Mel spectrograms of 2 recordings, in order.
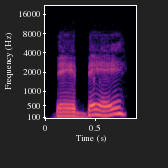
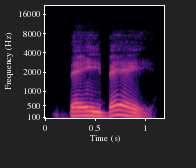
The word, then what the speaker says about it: bebé: It is bebé and not beibei.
